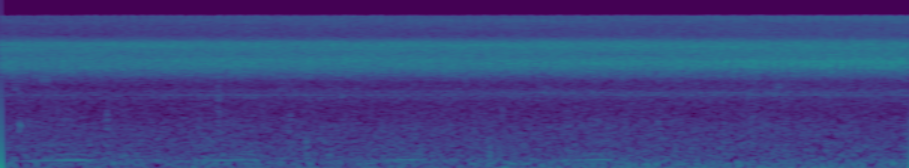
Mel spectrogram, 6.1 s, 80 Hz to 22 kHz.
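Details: Cicadas singing in summer along suburban streets of Nisshin, Aichi Prefecture, Japan, early afternoon of 28 July 2021: a constant high-pitched hiss-like whine, over soft low hums that recur roughly every second.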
